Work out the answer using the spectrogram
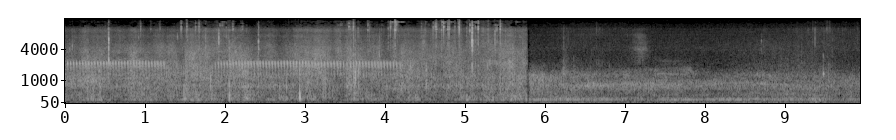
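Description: A nightjar gives a steady, dry, mechanical churring trill in two long bouts over a hiss of background noise. The sound fades into quieter ambience after about six seconds.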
